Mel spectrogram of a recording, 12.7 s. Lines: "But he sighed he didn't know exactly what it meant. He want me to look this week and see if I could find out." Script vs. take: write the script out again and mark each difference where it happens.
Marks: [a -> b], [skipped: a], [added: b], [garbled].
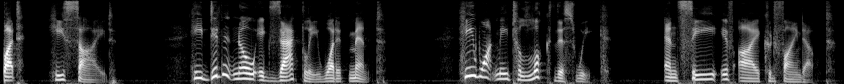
"But he sighed he didn't know exactly what it meant. He want me to look this week and see if I could find out."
